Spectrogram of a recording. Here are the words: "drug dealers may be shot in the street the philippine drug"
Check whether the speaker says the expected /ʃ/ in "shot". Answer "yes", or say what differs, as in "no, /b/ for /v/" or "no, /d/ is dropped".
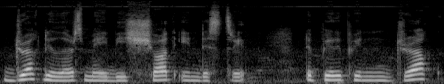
yes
